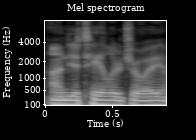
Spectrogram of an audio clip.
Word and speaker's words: Anya Taylor-Joy: And is it Anya Taylor-Joy? Am I saying her name right? – You are saying her name right.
